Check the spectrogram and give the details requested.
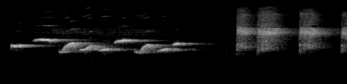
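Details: White-rumped shama lure song with rich filler, meant to stir emotion and breeding drive: clear whistled phrases stepping between pitches, followed after a short pause by three harsh buzzy bursts.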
